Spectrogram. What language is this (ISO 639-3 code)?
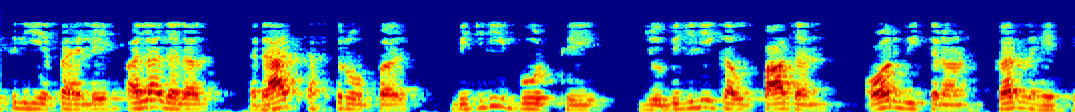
hin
